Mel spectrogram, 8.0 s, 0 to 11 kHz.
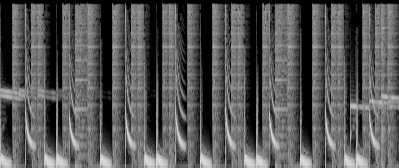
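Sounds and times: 
120 bpm electro wistful bells: 0.0s - 1.8s, 7.0s - 7.9s
drum loops and breaks: 0.0s - 7.9s.

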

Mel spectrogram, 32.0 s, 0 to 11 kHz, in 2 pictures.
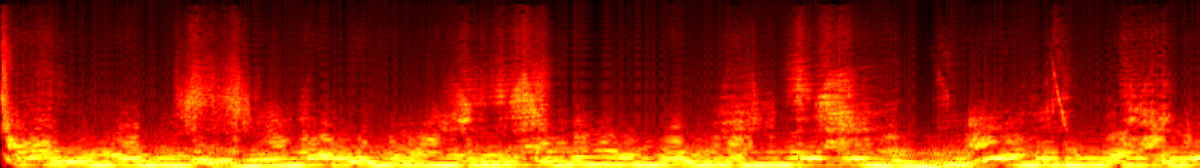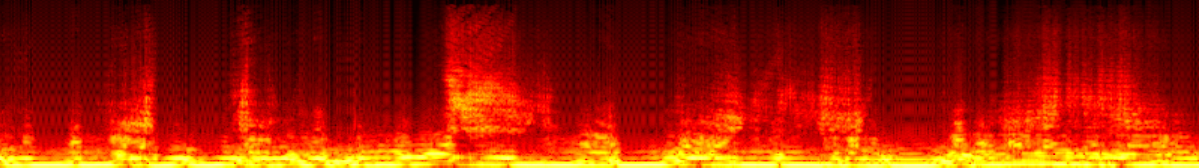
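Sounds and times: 
gnarly sub-bass: 0.0s - 31.9s.

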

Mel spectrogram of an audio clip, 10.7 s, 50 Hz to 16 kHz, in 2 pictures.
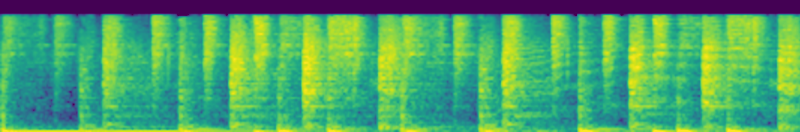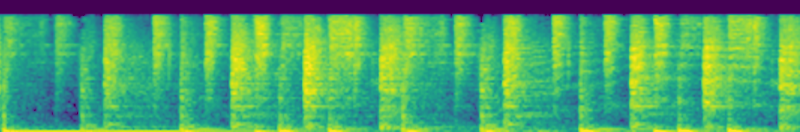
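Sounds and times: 
heavy phased kick drum beat at 90 bpm: 0.0s - 10.6s.

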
